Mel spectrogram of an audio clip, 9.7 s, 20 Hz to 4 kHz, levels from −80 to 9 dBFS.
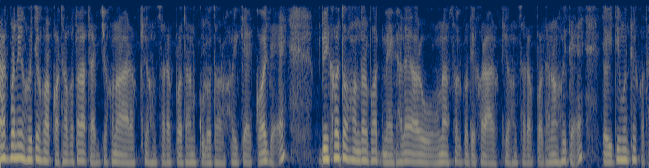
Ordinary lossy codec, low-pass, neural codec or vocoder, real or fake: none; 3.6 kHz; codec, 16 kHz, 16 kbps, FunCodec, trained on Chinese and English, 50 frames a second; fake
